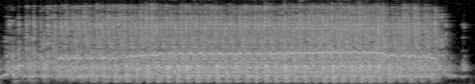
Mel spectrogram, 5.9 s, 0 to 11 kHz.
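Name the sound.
Bernina B570 sewing machine stitching thick soft shell fabric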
